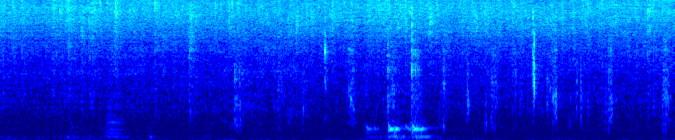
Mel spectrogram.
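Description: Faint sizzling of pork jowl slices on a grill pan: a steady soft hiss with scattered small pops. About four seconds in there is a brief low mouth sound from the eater.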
